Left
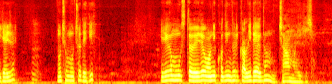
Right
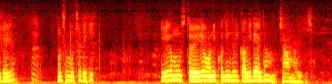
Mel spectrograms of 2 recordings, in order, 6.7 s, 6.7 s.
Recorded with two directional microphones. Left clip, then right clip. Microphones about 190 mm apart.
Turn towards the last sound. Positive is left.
turn(degrees=15)  # may be behind; listen again after turning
